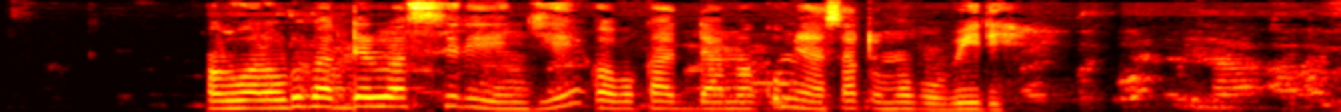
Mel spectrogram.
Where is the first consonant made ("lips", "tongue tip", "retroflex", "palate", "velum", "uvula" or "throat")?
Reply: tongue tip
